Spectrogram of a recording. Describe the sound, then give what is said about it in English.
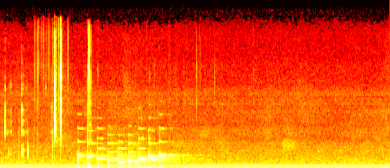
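A phone's text message alert chimes quietly: a brief run of bright, rising electronic tones lasting about a second, preceded by a couple of soft clicks, with no one speaking. “Let me turn my fucking phone off, man. I'm in the darkness. You're not supposed to get text messages.”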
